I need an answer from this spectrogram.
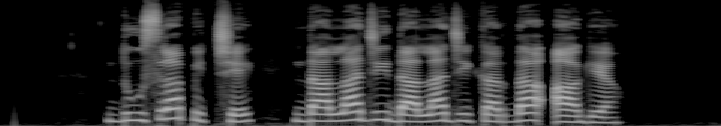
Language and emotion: Punjabi, neutral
